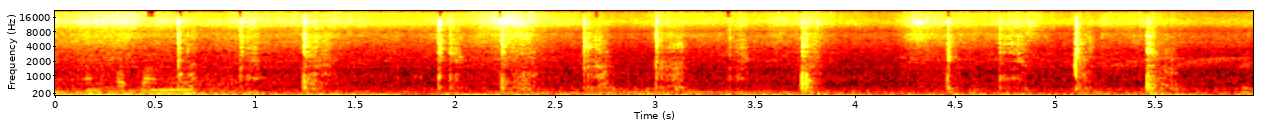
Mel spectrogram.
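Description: Aromatics sautéing in a small amount of oil for shrimp sinigang, a steady low sizzle close by with repeated stirring scrapes at a loose irregular rhythm.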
